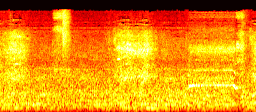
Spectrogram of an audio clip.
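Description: Short hisses of compressed air from a Piab vacuum ejector, several times over a few seconds, as the robot's suction cup picks up and releases items. They sit over a loud, steady, rumbling background din. A steady tone sounds for about a second near the end.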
